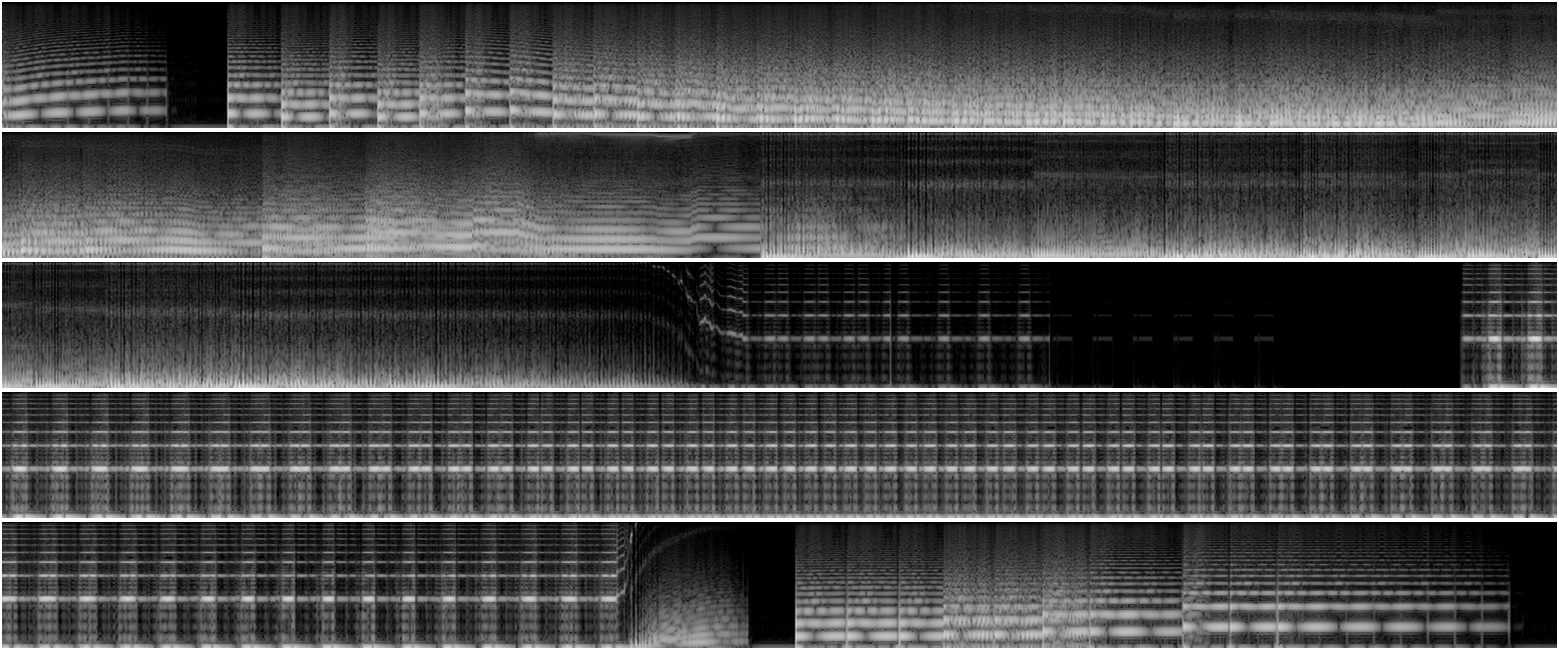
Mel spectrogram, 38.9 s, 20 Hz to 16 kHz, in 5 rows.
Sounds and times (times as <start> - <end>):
Music: 0.0 - 21.0, 25.2 - 38.7.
